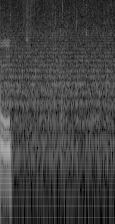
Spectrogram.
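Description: Spring water pouring in a thin stream from a metal pipe spigot into a water-filled basin, splashing steadily.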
